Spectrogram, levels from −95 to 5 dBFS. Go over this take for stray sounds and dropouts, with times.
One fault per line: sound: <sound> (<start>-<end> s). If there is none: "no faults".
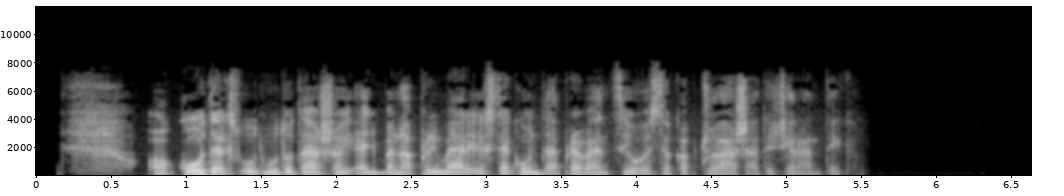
no faults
